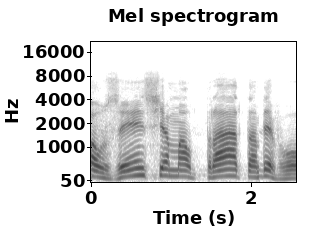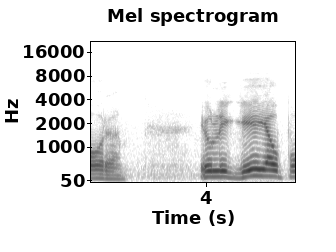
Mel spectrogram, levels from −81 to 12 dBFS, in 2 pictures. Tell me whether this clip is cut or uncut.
cut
